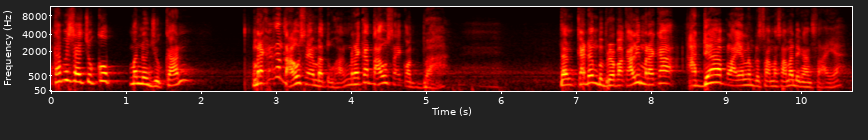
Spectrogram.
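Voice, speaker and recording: A man's voice: high voice, big pitch swings, moderate pace, fairly bright tone. A middle-aged man preaching as pastor in a chatty, joking sermon. He keeps asking the congregation "right?" and drops English phrases into his talk.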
